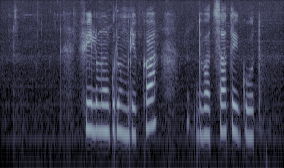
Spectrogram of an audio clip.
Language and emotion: Russian, neutral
